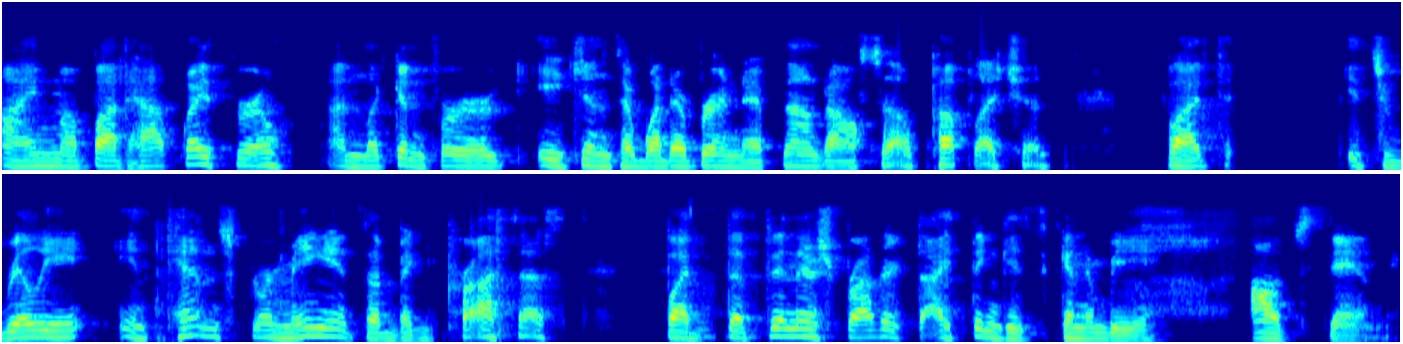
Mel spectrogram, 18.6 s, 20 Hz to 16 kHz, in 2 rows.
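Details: 52-year-old man with spinocerebellar ataxia type 15 (SCA15), a rare progressive neurodegenerative disorder; speech worsening since his early 40s, along with handwriting; ataxic dysarthria.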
